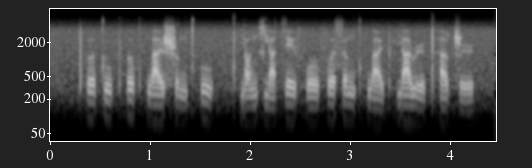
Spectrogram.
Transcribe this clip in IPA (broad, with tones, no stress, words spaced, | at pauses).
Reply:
pʰɤ˧˥ t̪u˧˥pʰɤ˥˩pʰwa˧˥ɪ̯ ʂʊ˨˩ŋt̪ʰu˥˩ | t̪ʰjɑ˧˥ŋɕjä˨˩t͡se˥˩ɪ̯ fo˨˩ʊ̯fɤ˥˧sɤ˥˩ŋ t̪ʰwa˨˩ɪ̯pʰjä˥ɻɻ̩˨˩ t̪ʰä˥˩ʈ͡ʂɻ̩˧˥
